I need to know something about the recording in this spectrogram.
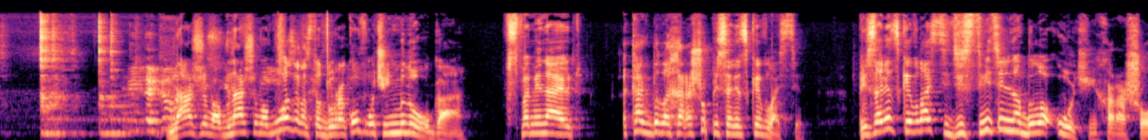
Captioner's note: speaking russian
